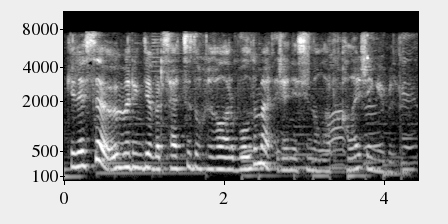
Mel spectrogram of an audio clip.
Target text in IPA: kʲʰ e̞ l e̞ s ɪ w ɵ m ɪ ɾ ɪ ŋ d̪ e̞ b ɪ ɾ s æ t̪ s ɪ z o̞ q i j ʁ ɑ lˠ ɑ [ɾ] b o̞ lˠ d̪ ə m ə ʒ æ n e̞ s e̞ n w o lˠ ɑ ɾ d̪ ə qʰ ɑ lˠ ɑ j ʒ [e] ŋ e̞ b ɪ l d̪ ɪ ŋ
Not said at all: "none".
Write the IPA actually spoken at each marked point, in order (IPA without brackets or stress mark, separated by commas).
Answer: ɾ, e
